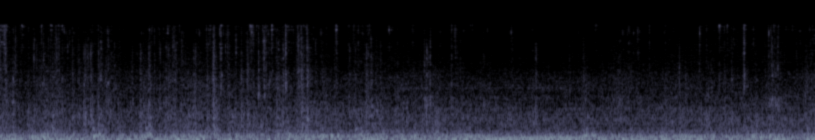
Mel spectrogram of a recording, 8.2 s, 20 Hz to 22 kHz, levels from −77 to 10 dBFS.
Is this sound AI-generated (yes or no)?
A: no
